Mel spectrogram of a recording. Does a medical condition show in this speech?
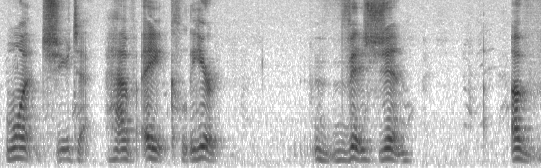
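Yes: essential tremor; voice, progressive.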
